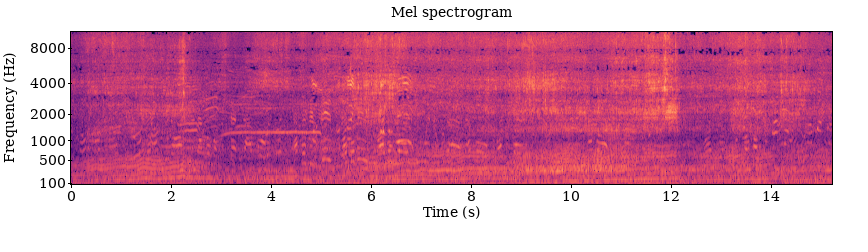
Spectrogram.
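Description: Several dirt track motorcycles rev and race past on a flat track.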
